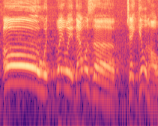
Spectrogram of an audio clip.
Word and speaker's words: Gyllenhaal: Oh, wait, that was Jake Gyllenhaal, right? There we go. Yeah, it was. Yeah, it yeah. was Gyllenhaal. Gyllenhaal. Yeah. It Gyllenhaal. was for sure. Gyllenhaal. But that's what I said. Gilly.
